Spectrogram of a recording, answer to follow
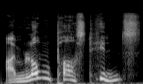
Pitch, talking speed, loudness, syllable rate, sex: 205 Hz, 165 wpm, -18 LUFS, 3.2 syllables/s, male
